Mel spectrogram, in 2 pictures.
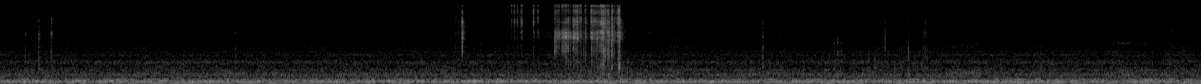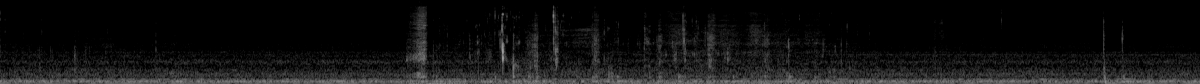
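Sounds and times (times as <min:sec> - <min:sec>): low background hum: 0:00.0 - 0:24.0
paper crinkling: 0:16.1 - 0:20.7.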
